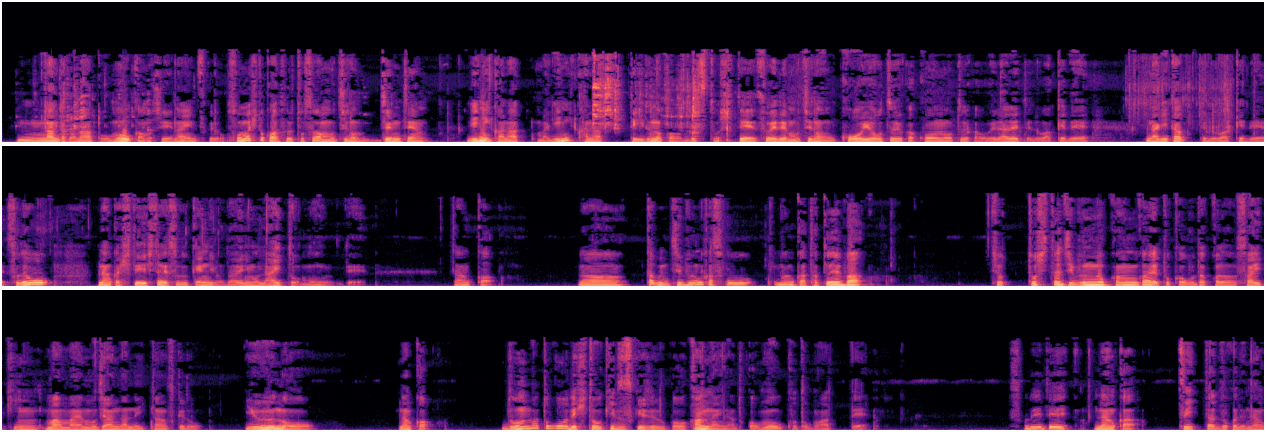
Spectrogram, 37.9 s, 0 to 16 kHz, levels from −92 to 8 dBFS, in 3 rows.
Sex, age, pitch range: male, 30-49, 85-130 Hz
